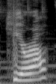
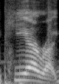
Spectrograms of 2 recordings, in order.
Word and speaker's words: Kira: school and uh so they could never say my name kira they did everybody want to make a kiara you know black people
